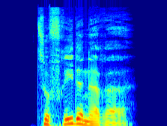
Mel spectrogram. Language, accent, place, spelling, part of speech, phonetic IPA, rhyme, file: German, Germany, Berlin, zufriedenere, adjective, [t͡suˈfʁiːdənəʁə], -iːdənəʁə, De-zufriedenere.ogg
- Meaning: inflection of zufrieden: 1. strong/mixed nominative/accusative feminine singular comparative degree 2. strong nominative/accusative plural comparative degree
